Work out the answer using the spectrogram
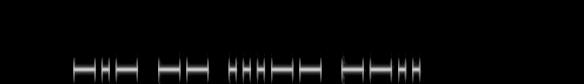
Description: Morse code, heard as a keyed tone, about 17 wpm, 700 Hz. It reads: KM3Z
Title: USA Call Signs - 4 Characters - Repeated 2x - 17wpm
